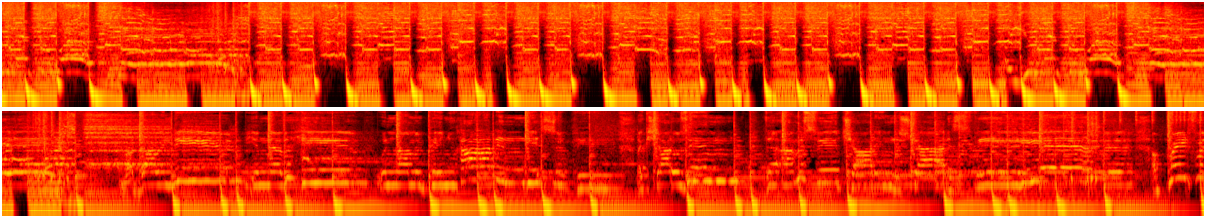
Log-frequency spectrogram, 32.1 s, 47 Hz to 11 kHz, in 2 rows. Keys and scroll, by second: 13.6 ctrl+shift+x.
